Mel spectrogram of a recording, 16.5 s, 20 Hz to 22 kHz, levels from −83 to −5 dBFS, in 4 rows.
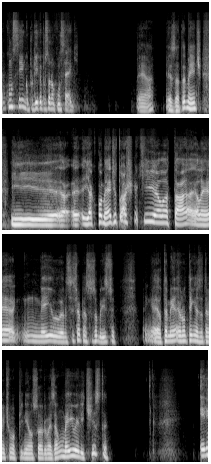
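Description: Late packets left the jitter buffer empty three times, causing a short stall from a late packet each time: at 5.47 to 5.53 s (28 ms), 5.99 to 6.08 s (64 ms) and 6.71 to 6.81 s (67 ms). Each time the receiver held the last sound until the packet arrived. The speech then resumes with nothing lost, but each sound is held too long, with a faint buzz or dip.

From 7.39 to 7.99 s the buffer was refilling. This jitter buffer slow-down repeated pitch periods to add 61 ms, so the speech runs at 91% speed without a pitch change. Sounds are drawn out.

From 9.97 to 10.51 s the buffer held too much. The jitter buffer speed-up trimmed roughly 40 ms of pitch periods, so the speech runs at 106% speed at the same pitch and sounds hurried.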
